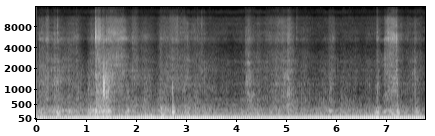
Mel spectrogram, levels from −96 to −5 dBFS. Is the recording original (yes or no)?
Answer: no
